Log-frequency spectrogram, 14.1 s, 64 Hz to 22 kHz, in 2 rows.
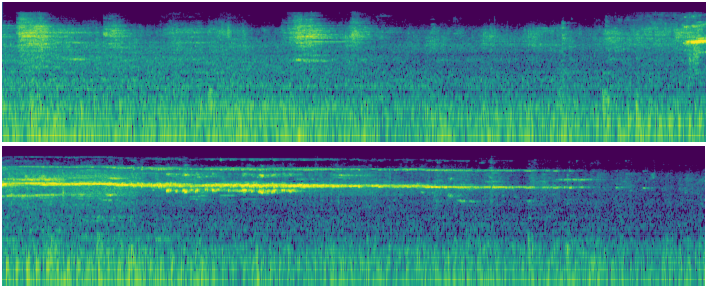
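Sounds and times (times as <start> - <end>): train coaches rumbling past: 0.0 - 14.0
high wheel squeal: 6.7 - 13.6.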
